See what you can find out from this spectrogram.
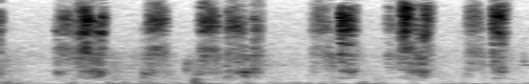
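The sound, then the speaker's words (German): Pen or marker strokes scratch across a board or paper in many short, rasping bursts with an uneven rhythm. The sound is faint and close. “Ich schreibe es einfach mal jetzt nach unten drunter.”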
